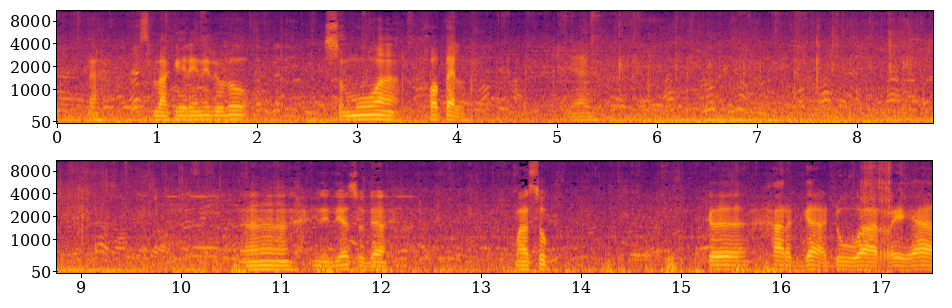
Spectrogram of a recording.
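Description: A man talks close by with animation.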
